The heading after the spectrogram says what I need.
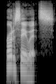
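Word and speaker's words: Protasiewicz: Protasewicz is how you say it.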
